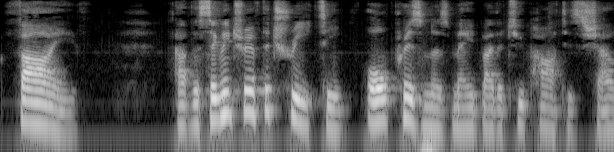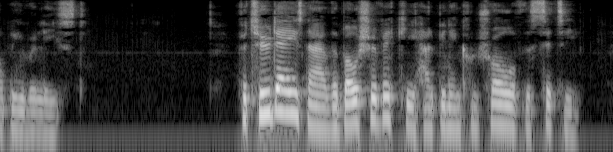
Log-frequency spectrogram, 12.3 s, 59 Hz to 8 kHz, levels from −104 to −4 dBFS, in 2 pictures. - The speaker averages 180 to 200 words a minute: No, average, 145 wpm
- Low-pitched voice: Yes, low, 130 Hz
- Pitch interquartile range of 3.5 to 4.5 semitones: No, average, 5.2 semitones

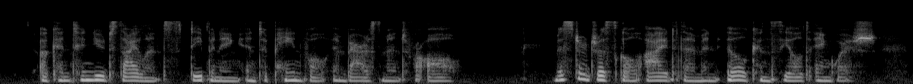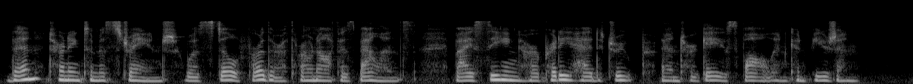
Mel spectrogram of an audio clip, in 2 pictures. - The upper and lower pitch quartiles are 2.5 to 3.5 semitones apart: Yes, average, 3.0 semitones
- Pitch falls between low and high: Yes, medium, 180 Hz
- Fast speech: No, slow, 135 wpm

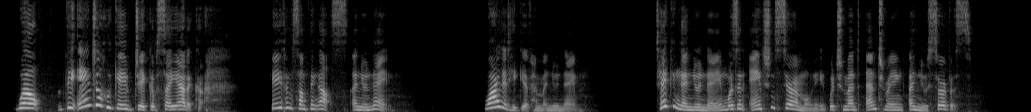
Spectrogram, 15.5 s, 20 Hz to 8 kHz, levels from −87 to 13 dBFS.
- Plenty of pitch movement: Yes, wide, 7.3 semitones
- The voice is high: Yes, high, 245 Hz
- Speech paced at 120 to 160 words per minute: Yes, average, 140 wpm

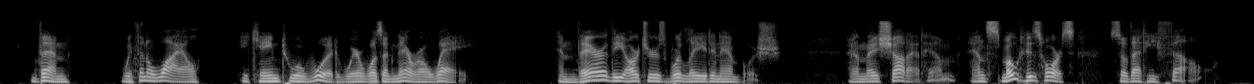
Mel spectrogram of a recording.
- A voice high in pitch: No, low, 135 Hz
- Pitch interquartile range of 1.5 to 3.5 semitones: No, average, 4.2 semitones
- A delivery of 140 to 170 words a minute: Yes, average, 165 wpm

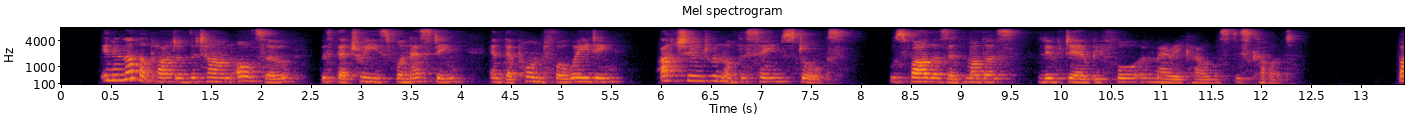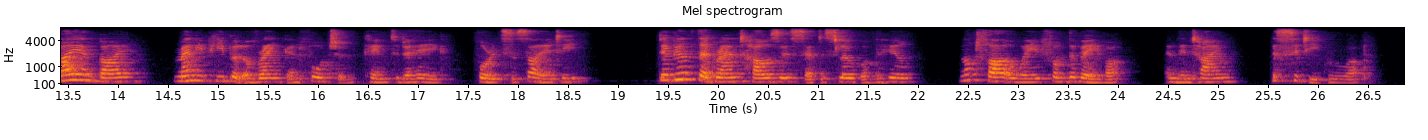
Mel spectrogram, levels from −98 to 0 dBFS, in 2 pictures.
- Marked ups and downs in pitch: No, narrow, 2.6 semitones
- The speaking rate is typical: Yes, average, 165 wpm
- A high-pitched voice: Yes, high, 200 Hz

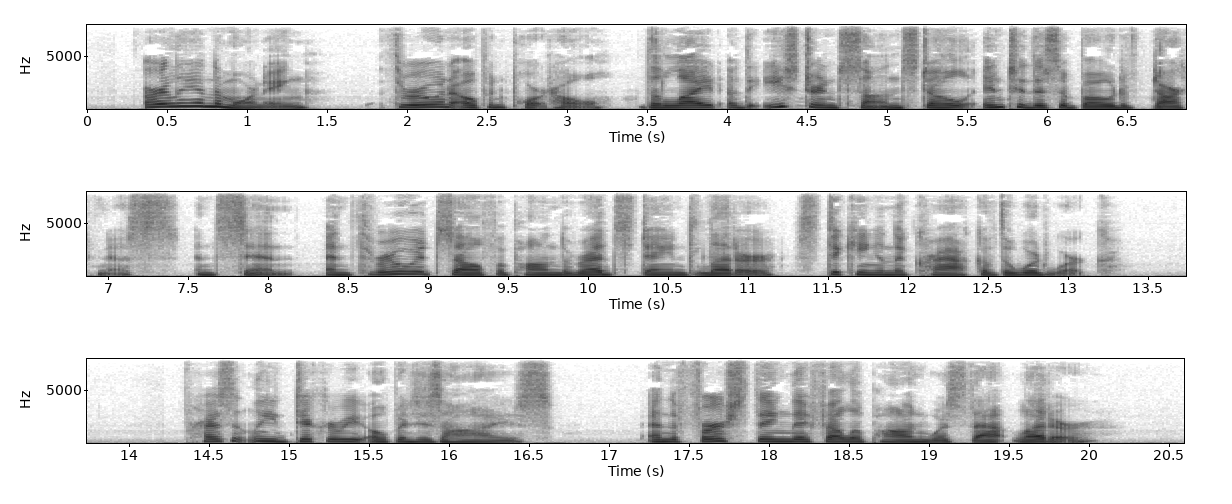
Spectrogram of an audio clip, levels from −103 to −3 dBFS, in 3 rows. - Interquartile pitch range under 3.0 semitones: No, average, 3.7 semitones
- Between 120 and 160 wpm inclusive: Yes, average, 155 wpm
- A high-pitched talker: No, medium, 175 Hz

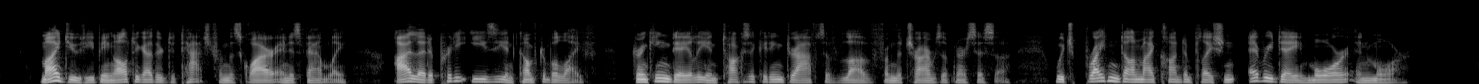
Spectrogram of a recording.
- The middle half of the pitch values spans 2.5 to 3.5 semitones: Yes, average, 3.1 semitones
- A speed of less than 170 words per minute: Yes, average, 160 wpm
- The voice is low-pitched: Yes, low, 105 Hz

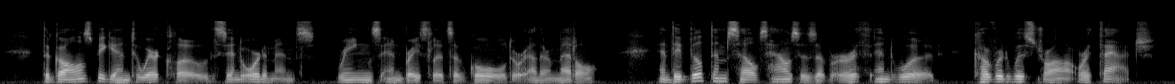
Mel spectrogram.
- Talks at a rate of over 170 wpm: No, average, 160 wpm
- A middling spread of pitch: Yes, average, 3.7 semitones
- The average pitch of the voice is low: Yes, low, 105 Hz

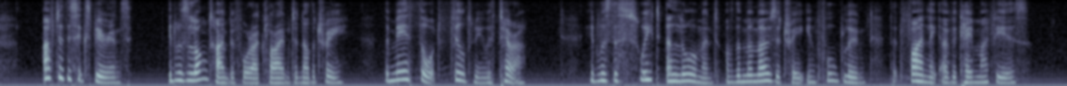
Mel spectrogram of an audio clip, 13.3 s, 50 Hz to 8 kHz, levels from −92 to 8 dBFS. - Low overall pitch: No, high, 200 Hz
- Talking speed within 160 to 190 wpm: Yes, average, 165 wpm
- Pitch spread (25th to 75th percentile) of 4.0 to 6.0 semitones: Yes, wide, 5.5 semitones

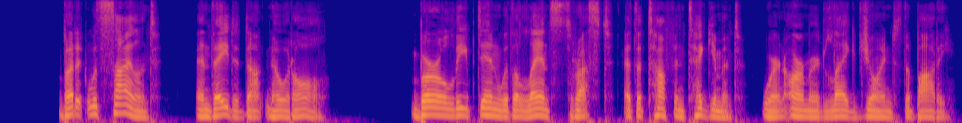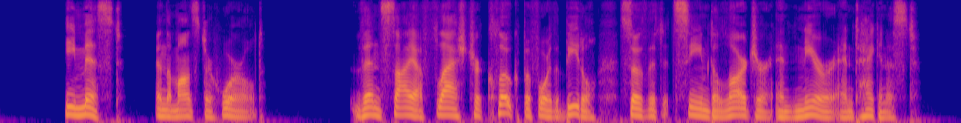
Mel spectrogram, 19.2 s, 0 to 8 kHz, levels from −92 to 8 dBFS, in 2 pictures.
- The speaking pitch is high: No, low, 110 Hz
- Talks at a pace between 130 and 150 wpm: No, average, 160 wpm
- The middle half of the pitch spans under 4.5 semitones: Yes, average, 3.8 semitones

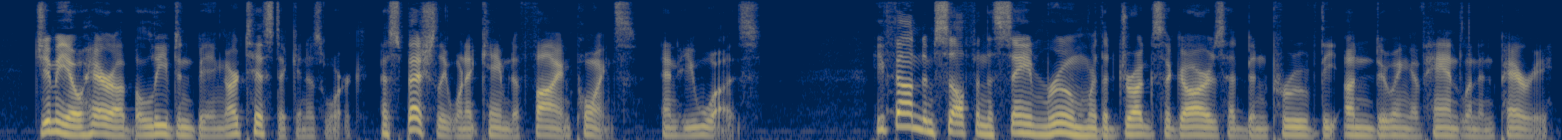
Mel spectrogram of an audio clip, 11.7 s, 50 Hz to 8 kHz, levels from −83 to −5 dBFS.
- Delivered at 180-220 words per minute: Yes, average, 200 wpm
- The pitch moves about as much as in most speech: Yes, average, 3.3 semitones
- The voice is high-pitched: No, low, 120 Hz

